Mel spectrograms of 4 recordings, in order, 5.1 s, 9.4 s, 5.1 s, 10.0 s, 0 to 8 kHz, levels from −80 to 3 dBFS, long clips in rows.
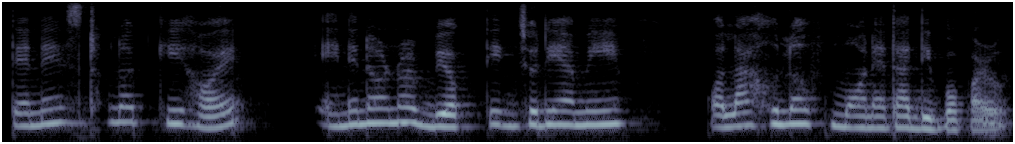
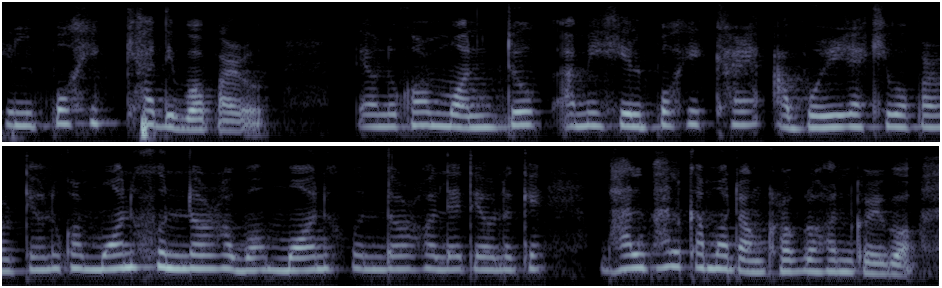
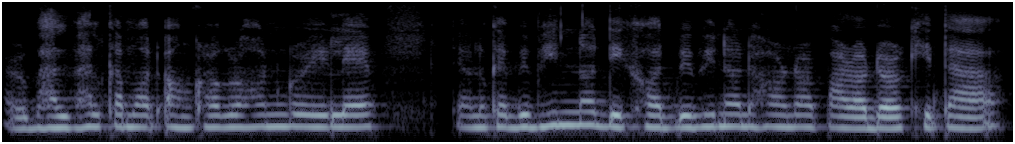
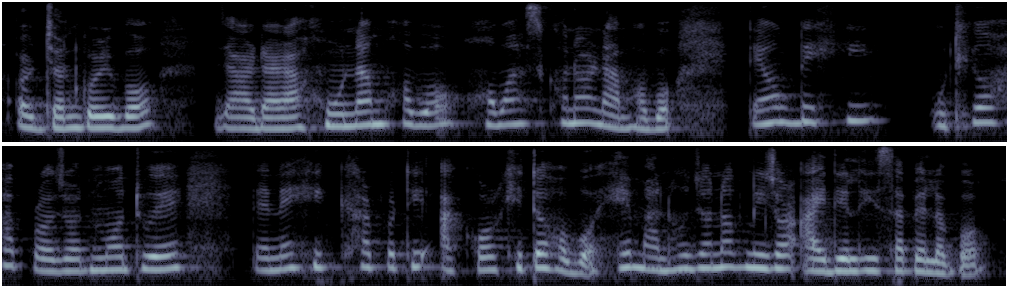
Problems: none marked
